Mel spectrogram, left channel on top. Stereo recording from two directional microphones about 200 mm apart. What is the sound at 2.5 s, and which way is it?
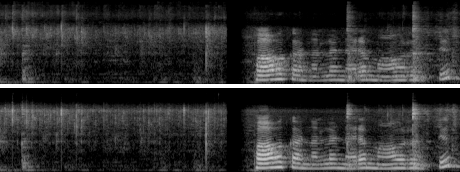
Speech, 50° right (ahead or behind).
